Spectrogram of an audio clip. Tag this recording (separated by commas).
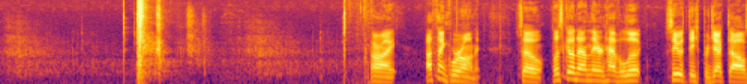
Gunshot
